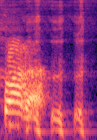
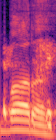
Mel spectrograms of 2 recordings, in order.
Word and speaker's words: Buttah: um c-h-i-k-i-b-u-t-t-a-h you know it's like butter but you know from the east coast so you gotta say it like brooklyn style you know butter butter there you go uh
